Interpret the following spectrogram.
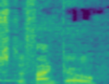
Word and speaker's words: Stefanko: And I did get a call today from an old friend who told me that the correct pronunciation is Stefanko.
